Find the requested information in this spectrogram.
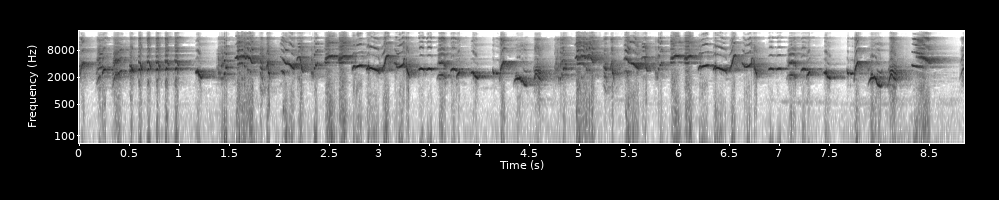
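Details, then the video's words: Energetic fighting-style song of an Oriental magpie-robin, meant to provoke rival magpie-robins. Nonstop high-pitched medley of clear whistles, rising and falling slurs and harsh buzzy chatter, delivered in quick bursts with barely any pauses. "SUARA BURUNG kacer gacor NGEPLONG TARUNG konslet ini paling AMPUH buat PANCINGAN KACER agar EMOSI"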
